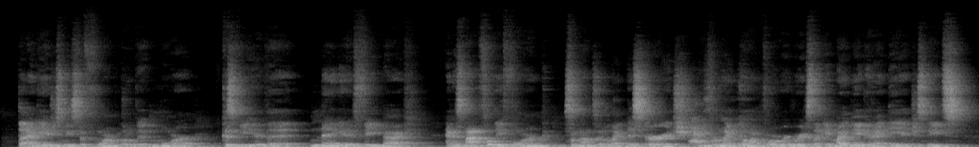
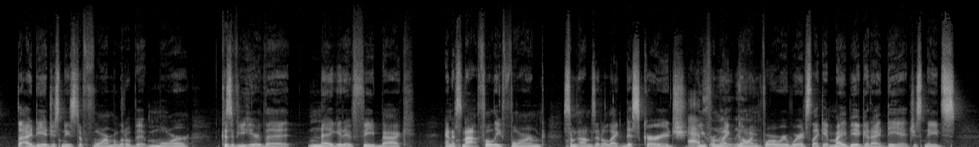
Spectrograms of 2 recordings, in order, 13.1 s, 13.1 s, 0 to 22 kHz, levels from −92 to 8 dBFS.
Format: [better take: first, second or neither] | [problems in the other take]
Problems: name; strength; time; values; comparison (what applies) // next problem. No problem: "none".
second | room echo; strong; dies away in 0.9 s // off-mic speech; far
